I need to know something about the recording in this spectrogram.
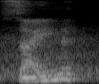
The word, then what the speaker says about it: sine: So it is pronounced the same, sine theta.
